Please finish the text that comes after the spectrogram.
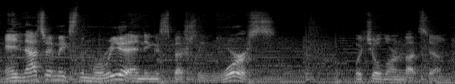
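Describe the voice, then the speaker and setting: A man's voice: mid-range voice, big pitch swings, moderate pace, music in the background. A man giving casual, conversational live stream commentary on a game, explaining things directly to his viewers. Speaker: streamer and horror game speedrunner.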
